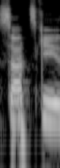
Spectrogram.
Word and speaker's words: Satsuki: And I think Satsuki is the like correct pronunciation.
